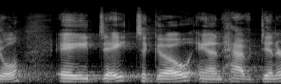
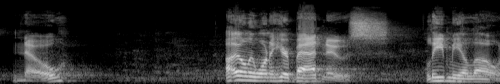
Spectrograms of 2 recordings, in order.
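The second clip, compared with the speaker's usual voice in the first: masked, caped vigilante superhero voice; 3 dB louder than usual. Talking about street evangelism, the speaker acts out someone refusing good news in a Batman voice. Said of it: "That's my Batman voice".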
